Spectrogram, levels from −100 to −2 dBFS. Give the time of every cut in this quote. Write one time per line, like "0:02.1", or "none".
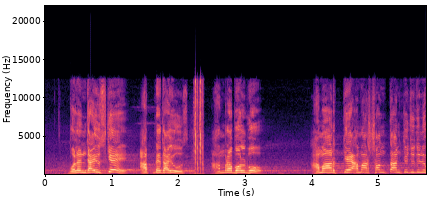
0:02.3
